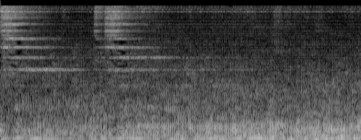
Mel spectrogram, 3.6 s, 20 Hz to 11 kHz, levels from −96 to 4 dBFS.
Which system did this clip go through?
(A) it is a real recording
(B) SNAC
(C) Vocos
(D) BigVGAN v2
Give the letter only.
C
